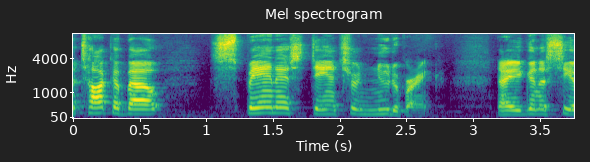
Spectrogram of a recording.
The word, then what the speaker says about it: nudibranch: It's Nudibranch, and it sounds like bank only with an R. So it's Nudibranch.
